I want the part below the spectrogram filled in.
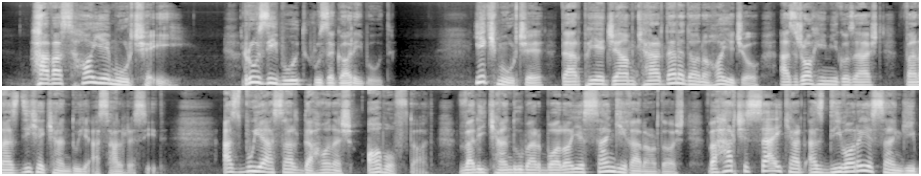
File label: farsi male; dictor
